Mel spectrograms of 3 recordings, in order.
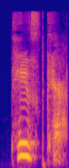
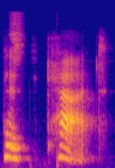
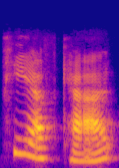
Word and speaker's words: PFCAT: PIFF CAT. PIFF CAT. Not PF CAT, not PUFF CAT, but PIFF CAT.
